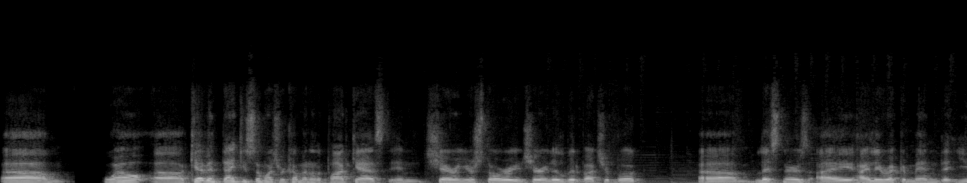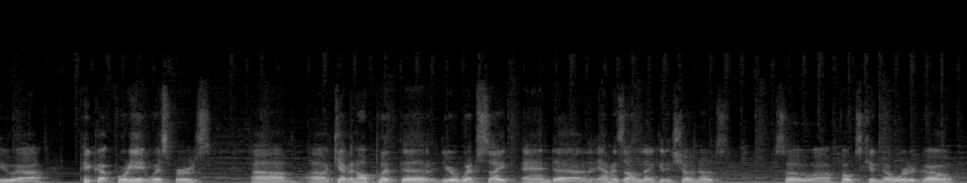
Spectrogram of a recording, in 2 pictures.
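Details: Adult man speaking; normal speech.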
